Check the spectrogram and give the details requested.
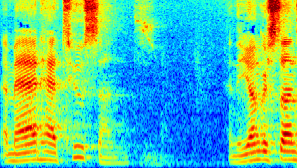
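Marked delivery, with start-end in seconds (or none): none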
